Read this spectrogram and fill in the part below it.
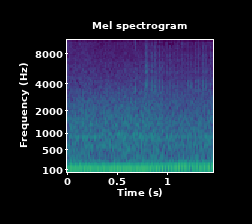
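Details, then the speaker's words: Mercedes CL500 C216 at 120 km/h and 2000 rpm: a steady, heavy low drone in the cabin, unpleasantly loud, with no knock or whine; the cause is not pinned down. "ich fahre 120 bei 2000 umdrehungen und ist schon echt gut unangenehm laut"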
